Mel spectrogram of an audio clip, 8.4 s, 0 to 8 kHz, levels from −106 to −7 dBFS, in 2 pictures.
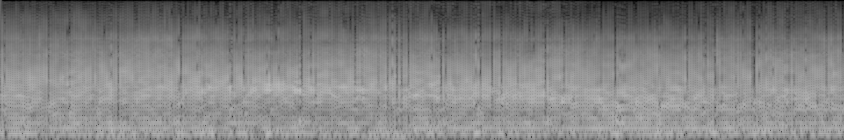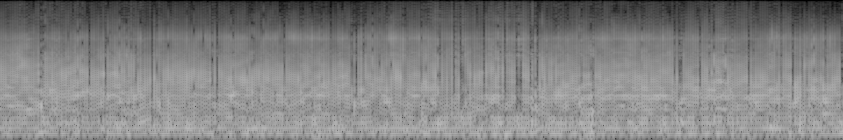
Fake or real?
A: fake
